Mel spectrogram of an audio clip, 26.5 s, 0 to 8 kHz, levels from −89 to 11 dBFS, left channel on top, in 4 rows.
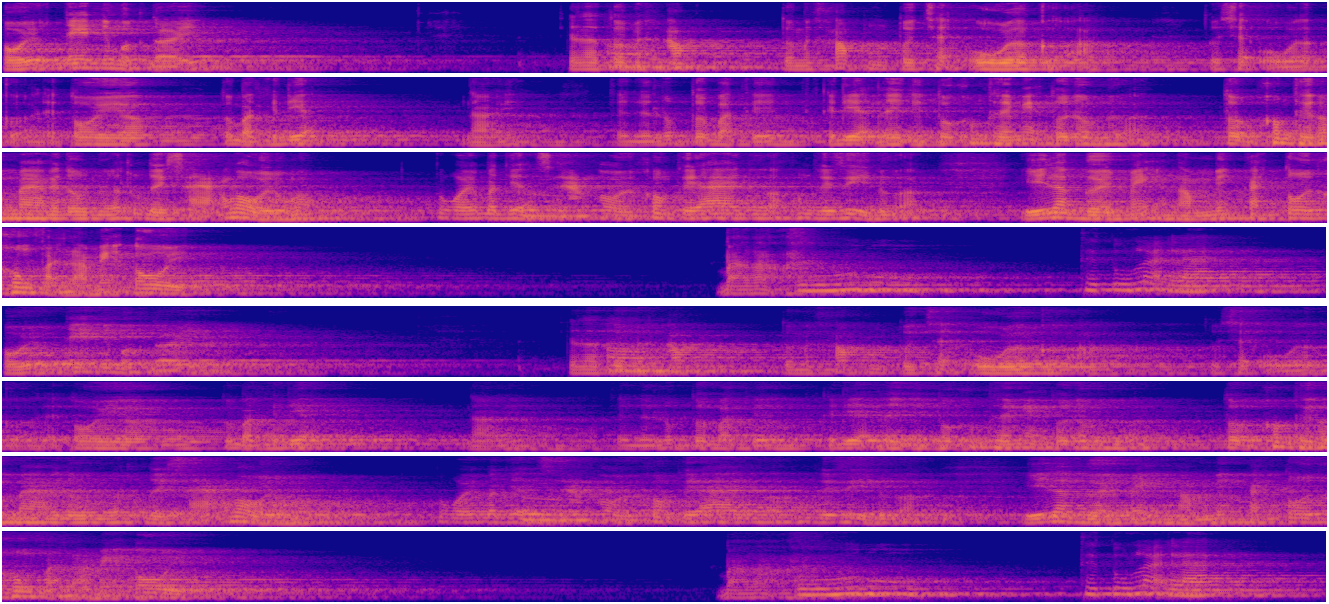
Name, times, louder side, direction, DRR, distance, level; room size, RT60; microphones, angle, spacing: voice 1, 0.0-1.0 2.8-3.4 3.9-5.5 6.0-7.4 7.7-8.2 8.9-9.3 9.7-12.4 12.7-14.9 15.4-20.9 23.5-23.9, left 3 dB, 50° left, 7 dB, 0.4 m, -27 dB
voice 2, 3.0-3.4 15.8-16.2 23.8-24.5 25.3-25.9, right 1 dB, 10° right, 3 dB, 0.5 m, -29 dB
8.0 x 6.6 x 3.0 m, 2.7 s
head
